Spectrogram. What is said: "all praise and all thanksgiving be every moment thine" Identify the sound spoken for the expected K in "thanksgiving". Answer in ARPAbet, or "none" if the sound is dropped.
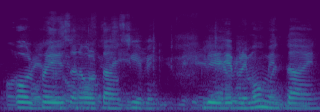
none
